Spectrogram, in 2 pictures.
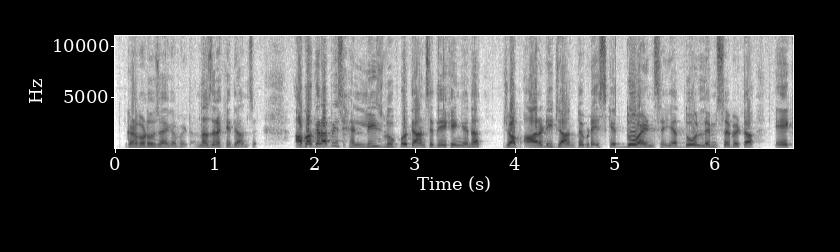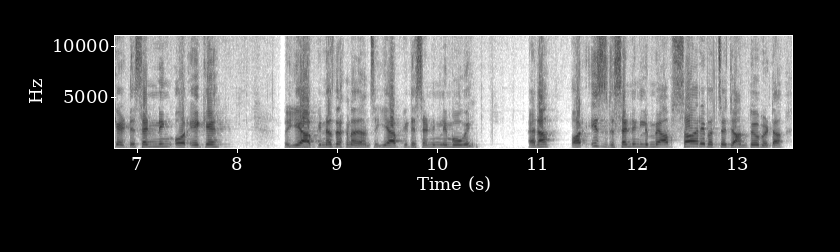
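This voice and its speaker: A man lectures on biology for exam prep in a high voice. He keeps quizzing his students, urging them on and praising quick answers, and he mixes Hindi with English terms. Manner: coaxing, calls students "beta", keeps asking questions. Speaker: biology teacher.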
